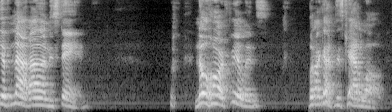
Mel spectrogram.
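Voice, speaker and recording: A man with a high pitch raises and projects his voice in an animated, bright and sharp tone, with ordinary pitch variation and long, frequent pauses. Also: fairly slow pace. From California. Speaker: livestream host and social commentator. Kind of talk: casual livestream commentary. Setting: livestream with chat room.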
